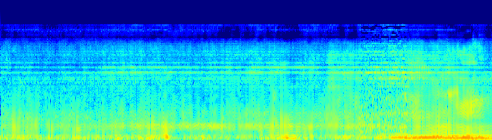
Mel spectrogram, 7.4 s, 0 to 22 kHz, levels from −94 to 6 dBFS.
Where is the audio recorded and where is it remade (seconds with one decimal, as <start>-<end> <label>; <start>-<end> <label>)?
0.0-5.4 remade; 5.4-6.1 recorded; 6.1-7.4 remade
